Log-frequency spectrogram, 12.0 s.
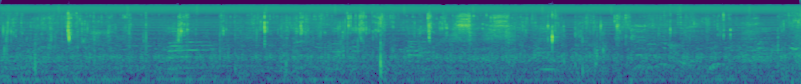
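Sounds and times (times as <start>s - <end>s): mouth smacks and clicks: 0.0s - 12.0s
steady low hum: 0.0s - 12.0s
wet chewing: 0.0s - 12.0s.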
